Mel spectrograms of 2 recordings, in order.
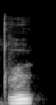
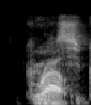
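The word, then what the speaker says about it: gruit: So apparently beer made without hops, it's not pronounced Groot. It's pronounced Grout.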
